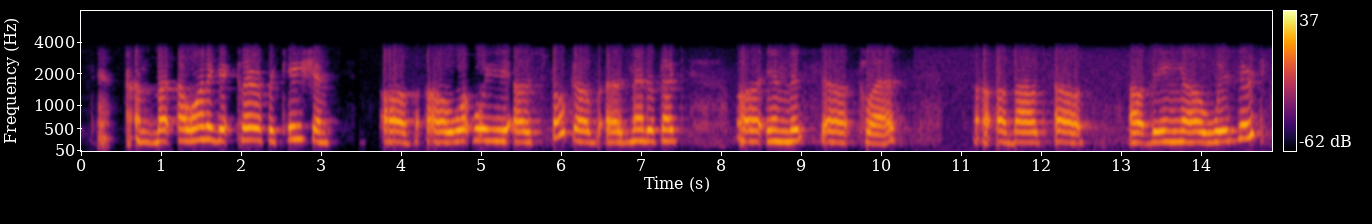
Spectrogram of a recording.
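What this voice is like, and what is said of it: Weak, fading voice. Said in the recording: “Oh my gosh, I'm losing my voice.”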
